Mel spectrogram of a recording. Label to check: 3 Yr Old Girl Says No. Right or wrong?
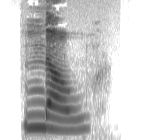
Right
